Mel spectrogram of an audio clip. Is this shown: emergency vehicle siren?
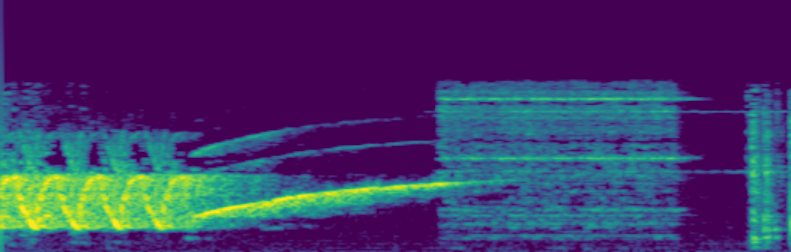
yes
